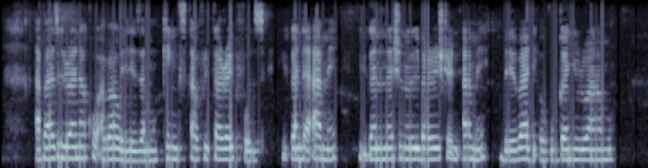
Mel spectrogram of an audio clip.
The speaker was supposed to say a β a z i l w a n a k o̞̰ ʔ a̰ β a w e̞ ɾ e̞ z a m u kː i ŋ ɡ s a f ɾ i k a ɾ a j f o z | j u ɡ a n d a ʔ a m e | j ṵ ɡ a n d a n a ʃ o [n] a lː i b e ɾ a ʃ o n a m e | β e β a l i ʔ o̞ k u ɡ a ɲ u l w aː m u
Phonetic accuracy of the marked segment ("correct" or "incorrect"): correct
